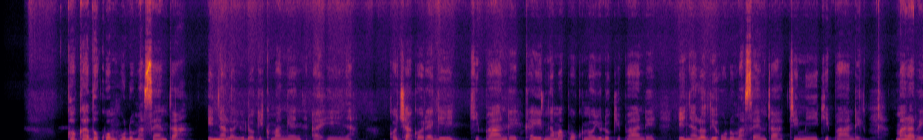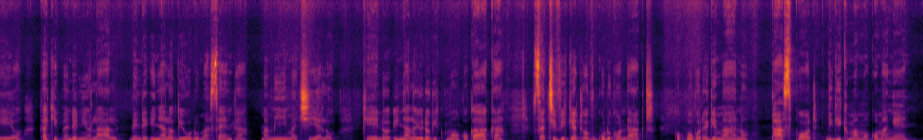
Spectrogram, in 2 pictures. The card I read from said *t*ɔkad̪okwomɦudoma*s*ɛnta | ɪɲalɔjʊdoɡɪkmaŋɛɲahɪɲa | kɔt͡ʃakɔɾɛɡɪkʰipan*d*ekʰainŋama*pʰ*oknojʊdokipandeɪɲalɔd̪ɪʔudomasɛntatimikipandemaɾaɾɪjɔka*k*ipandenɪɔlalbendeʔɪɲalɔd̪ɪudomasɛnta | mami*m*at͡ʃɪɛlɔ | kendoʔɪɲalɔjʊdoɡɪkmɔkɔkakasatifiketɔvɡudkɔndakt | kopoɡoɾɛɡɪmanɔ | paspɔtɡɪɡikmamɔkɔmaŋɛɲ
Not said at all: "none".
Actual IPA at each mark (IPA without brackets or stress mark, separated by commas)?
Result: k, s, d, p, k, m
